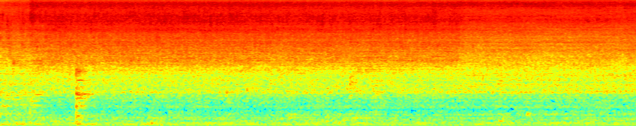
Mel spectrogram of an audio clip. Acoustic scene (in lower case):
restroom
